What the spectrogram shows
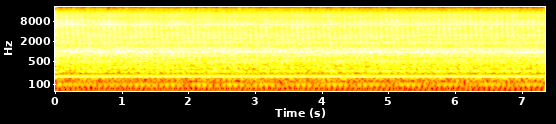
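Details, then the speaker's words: Whirlpool SCW1112 washing machine before repair: loud steady roar with low hum and dense clattering as the drum spins at about 500 rpm or more, from very badly worn drum bearings starting to bang. "once it gets to like 500 rpm or more you'll hear it clattering and that's when the berries get really bad now they're starting to bang"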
